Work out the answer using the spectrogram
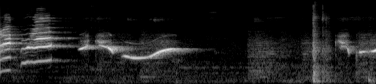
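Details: Bhojpuri-talking parrot opening with a nasal, harmonic-rich squawk, then a long whistle gliding down and back up, followed by quiet, a sharp click and another short whistle.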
